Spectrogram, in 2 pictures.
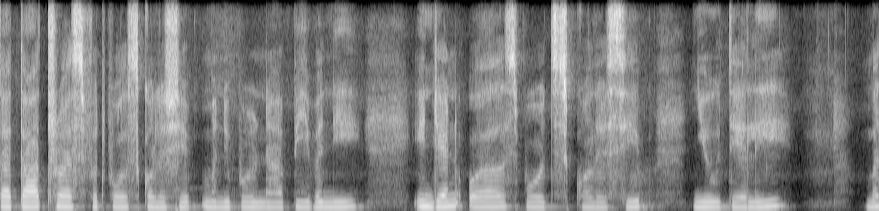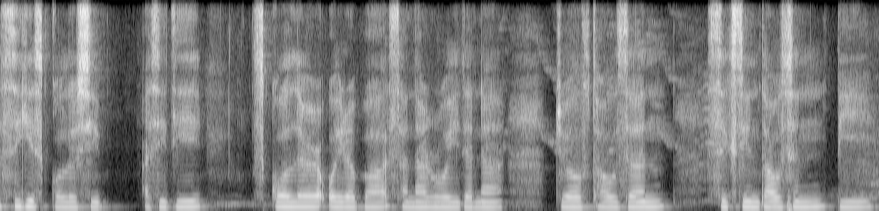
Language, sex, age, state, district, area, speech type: Manipuri, female, 30-45, Manipur, Tengnoupal, rural, spontaneous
